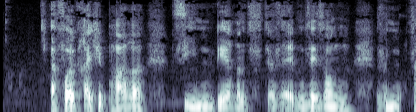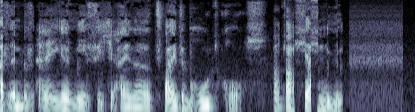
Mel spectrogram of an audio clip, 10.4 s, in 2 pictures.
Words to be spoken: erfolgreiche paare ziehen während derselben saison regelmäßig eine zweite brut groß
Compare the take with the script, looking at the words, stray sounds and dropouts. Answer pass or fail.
fail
